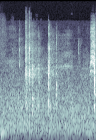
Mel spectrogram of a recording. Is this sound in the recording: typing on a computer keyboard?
yes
